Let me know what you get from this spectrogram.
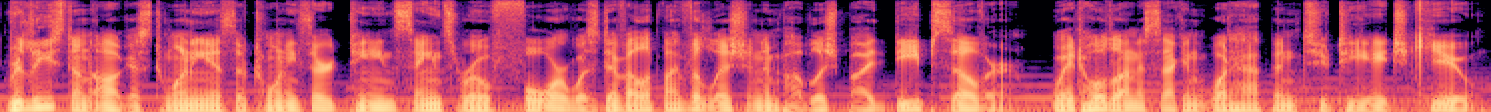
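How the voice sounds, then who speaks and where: A man with a fairly low voice presents scripted game commentary as a host. He talks informally and straight to the viewer, with light music underneath. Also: lively intonation, moderate pace, hardly any pauses, darkish tone. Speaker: video essay host. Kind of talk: scripted narration, gaming retrospective commentary.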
